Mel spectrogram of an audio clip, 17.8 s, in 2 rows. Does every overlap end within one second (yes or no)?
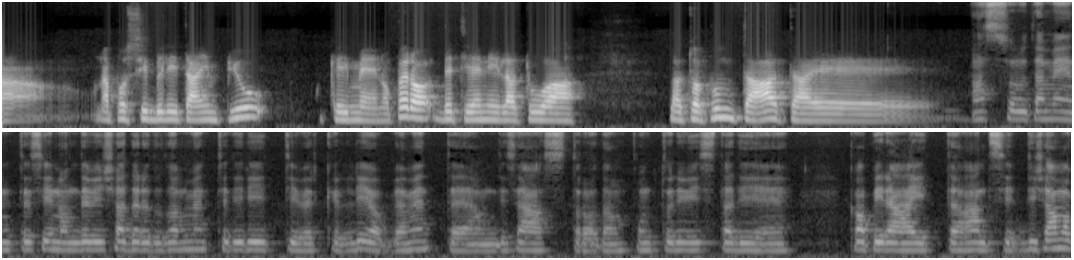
yes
